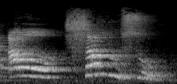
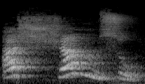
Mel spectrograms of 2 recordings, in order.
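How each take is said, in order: First: "al-syamsu" with an audible l before the sy; lam wrongly sounded. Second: Slow "Asyamsu", no l, long doubled sy; assimilated alif lam. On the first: Teacher showing what nobody reads, "al-syamsu" with the l sounded. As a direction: pronounce the l of "al-syamsu" separately, then sy. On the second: Teacher modelling the correct reading, slow assimilated "Asyamsu". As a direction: draw out "Asyamsu", running A straight into the sy. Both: Shown as a demonstration. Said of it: "Tidak pernah orang baca al-syamsu".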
